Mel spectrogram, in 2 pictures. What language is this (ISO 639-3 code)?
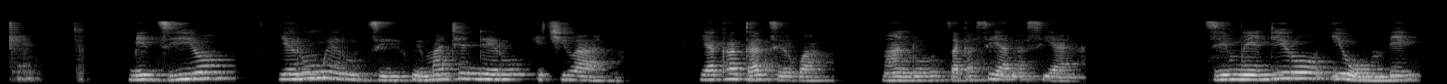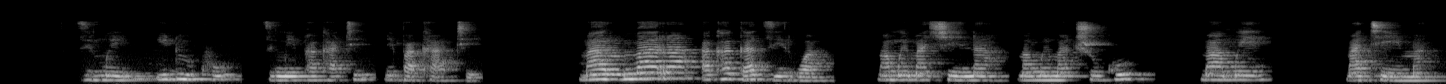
sna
